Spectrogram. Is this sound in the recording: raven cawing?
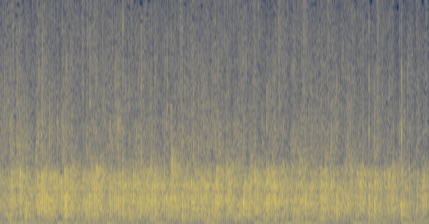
no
